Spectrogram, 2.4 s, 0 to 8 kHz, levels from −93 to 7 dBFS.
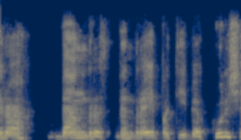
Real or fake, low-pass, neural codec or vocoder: real; 7.2 kHz; none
